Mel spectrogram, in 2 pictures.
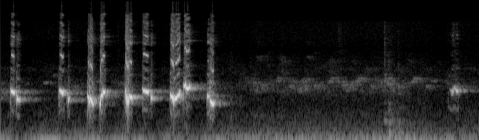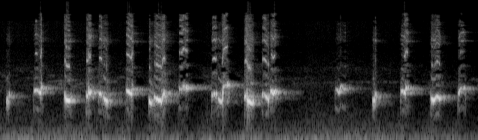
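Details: Yellow-vented bulbul singing bubbly whistled phrases: a quick burst of liquid, warbling notes, a short quiet gap with a faint thin whistle, then another rapid run of rising and falling chirpy notes over soft low background hum.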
